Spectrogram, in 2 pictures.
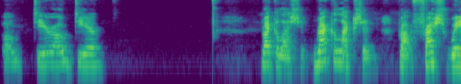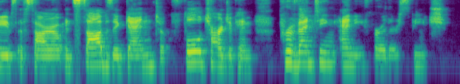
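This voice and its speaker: A woman narrates a storybook aloud in a bright, forward voice. Her pitch sits in the middle, and she reads expressively as if for a child. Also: a little slow, poor audio. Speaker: storybook reader.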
